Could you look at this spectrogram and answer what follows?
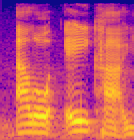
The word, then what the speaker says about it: Eloheka: Eloheka is not the hey, the H is silent. I'm sorry, I keep saying that. It's Eloheka, Yahuwah Eloheka, which brought you out of the land of Mizraim.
